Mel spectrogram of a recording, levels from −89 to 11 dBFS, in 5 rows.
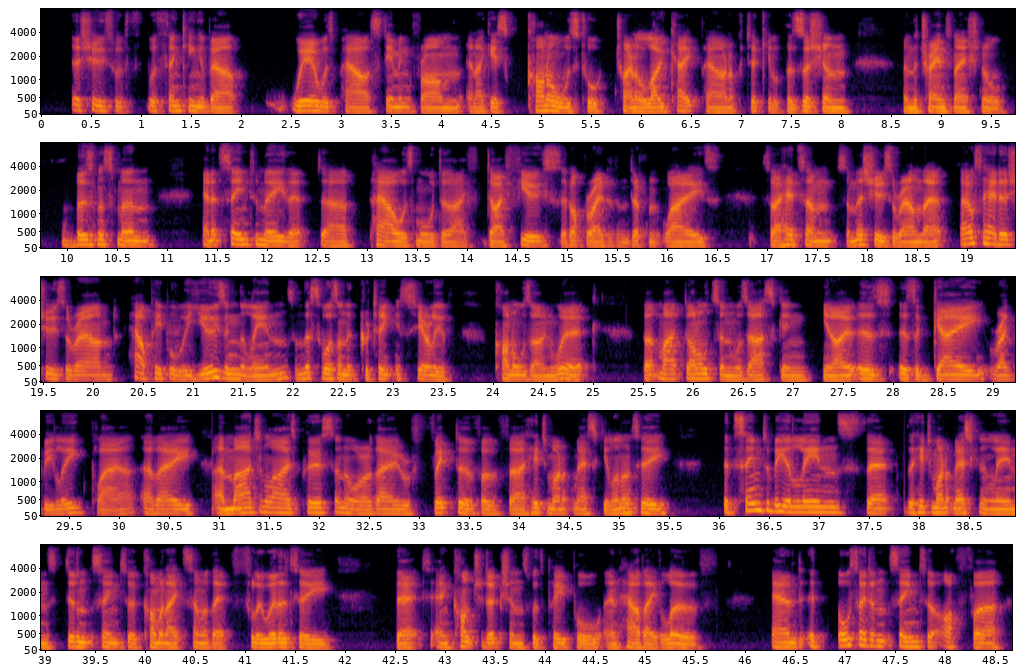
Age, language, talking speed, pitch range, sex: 40-59, English, 165 wpm, 110-135 Hz, male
